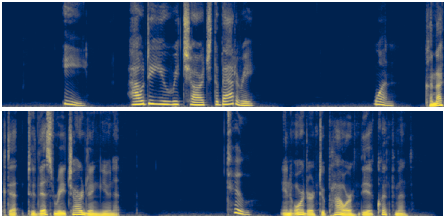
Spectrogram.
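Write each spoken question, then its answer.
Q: How do you recharge the battery?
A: 1: Connect it to this recharging unit.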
